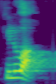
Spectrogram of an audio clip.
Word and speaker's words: Kilauea: How to pronounce it? Kilauea.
